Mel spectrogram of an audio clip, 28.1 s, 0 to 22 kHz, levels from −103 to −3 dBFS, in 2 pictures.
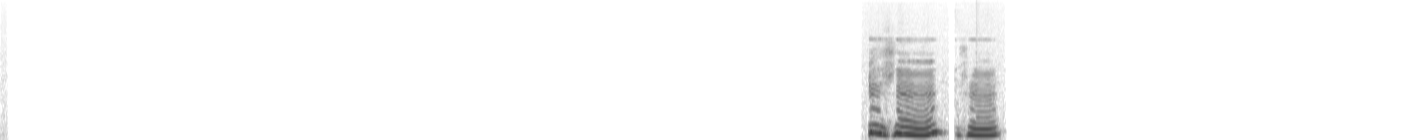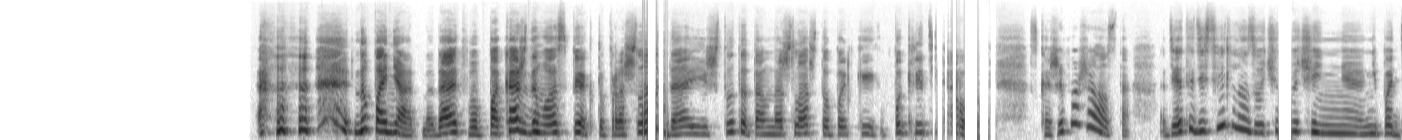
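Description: The speech cuts to silence at 9.49 to 9.59 s, breaks into scattered gaps from 20.45 to 20.72 s and 23.35 to 24.02 s, and drops again at 26.81 to 26.98 s, resuming each time as if it had played on. This is a Bluetooth dropout, likely from packets arriving too late.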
